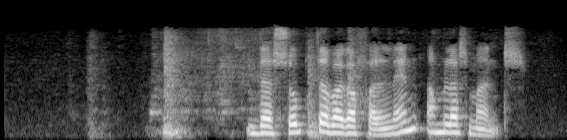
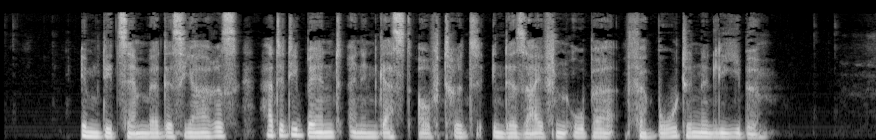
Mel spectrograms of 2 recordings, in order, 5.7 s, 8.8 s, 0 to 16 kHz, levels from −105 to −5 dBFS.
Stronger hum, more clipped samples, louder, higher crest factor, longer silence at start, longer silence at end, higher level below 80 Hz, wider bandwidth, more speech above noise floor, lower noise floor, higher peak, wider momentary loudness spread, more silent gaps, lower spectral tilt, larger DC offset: neither; neither; first, -17 LUFS vs -23 LUFS; about the same, 18 dB vs 20 dB; first, 1.5 s vs 0.8 s; second, 0.45 s vs 1.1 s; second, -60 dBFS vs -42 dBFS; second, 7.8 kHz vs 11.5 kHz; about the same, 54 dB vs 54 dB; second, -71 dBFS vs -78 dBFS; about the same, -2 dBFS vs -4 dBFS; first, 19 LU vs 7 LU; neither; first, -6.5 dB/octave vs -4.5 dB/octave; neither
